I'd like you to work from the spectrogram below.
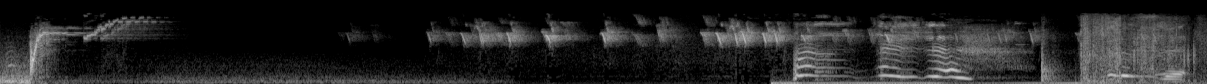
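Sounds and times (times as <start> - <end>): small birds chirping: 3.4 - 11.7.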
